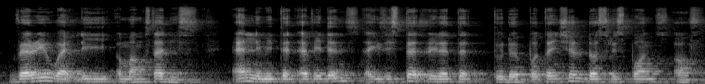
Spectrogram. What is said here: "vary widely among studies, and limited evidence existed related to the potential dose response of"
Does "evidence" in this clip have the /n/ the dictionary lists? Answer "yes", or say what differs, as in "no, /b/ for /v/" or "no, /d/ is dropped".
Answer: yes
